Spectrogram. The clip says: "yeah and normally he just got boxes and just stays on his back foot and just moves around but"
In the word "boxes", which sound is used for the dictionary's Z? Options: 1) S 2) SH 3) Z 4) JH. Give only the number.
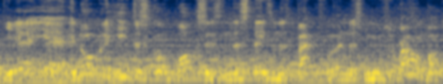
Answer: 3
